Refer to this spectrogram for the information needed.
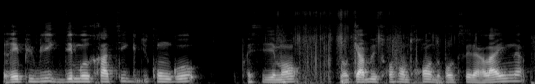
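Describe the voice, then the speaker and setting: Worn-out youtuber guy rambling over a screen recording, chatty, calling out flight routes, mid pitch. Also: fairly even intonation, a little fast, a little mellow, slight background noise. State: tired. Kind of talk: casual screen-recording commentary.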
